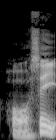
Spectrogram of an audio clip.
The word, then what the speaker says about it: Horsey: Maria Wicks, I am so disappointed Horsey isn't pronounced like a horse.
